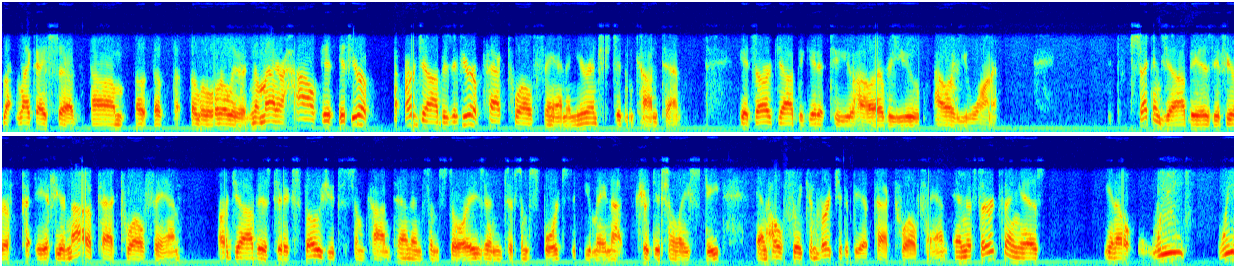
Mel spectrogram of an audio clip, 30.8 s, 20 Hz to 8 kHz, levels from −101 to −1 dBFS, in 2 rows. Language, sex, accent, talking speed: English, male, American, 185 wpm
